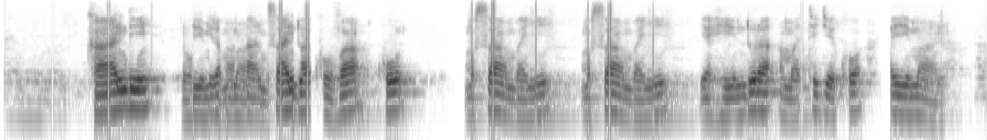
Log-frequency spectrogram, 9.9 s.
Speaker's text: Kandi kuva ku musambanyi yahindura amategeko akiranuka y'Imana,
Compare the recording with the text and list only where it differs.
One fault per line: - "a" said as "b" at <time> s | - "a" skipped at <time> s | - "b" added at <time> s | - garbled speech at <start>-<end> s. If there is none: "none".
- garbled speech at 1.8-3.1 s
- "musambanyi" added at 5.8 s
- "akiranuka" skipped at 8.5 s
